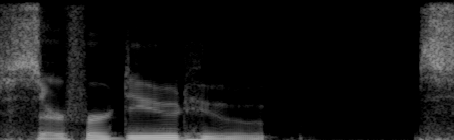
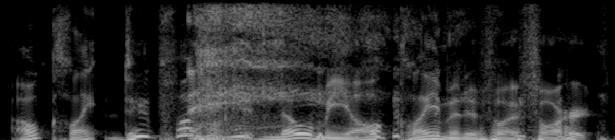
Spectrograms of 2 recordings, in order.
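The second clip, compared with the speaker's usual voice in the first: indignant protest; 5 semitones higher, 3 dB louder than usual. Real, not acted. Protests he didn't fart.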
